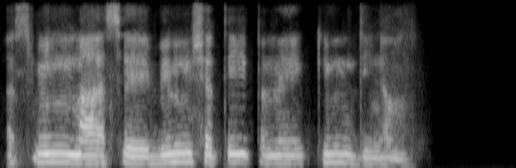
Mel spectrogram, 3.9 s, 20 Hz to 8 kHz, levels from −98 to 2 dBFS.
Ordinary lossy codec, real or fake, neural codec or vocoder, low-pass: none; fake; codec, 16 kHz, 2 kbps, FreqCodec, smaller model; 7.2 kHz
